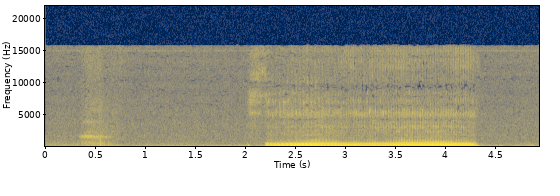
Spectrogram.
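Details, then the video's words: Sleeping female French Bulldog puppy snoring: after a quiet start, a single loud, sustained rattling drone with a low steady pitch holds for about two seconds before stopping abruptly. "Snoring puppy"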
